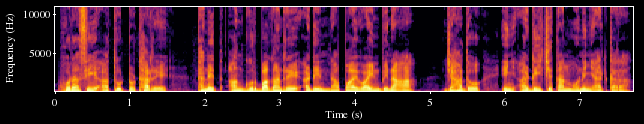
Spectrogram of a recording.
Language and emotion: Santali, happy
